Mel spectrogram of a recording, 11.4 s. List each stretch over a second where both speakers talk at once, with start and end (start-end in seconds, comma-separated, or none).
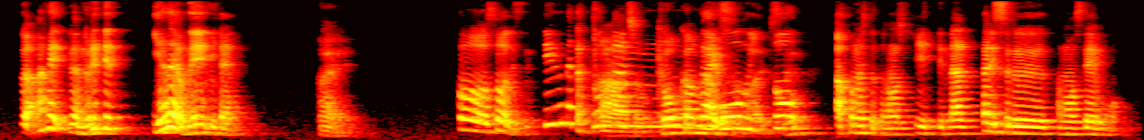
6.0-8.0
